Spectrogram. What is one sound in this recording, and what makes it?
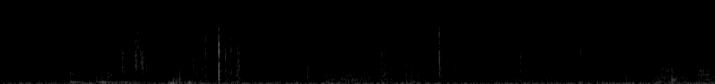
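Footsteps walk across a hard floor in a quiet, echoing room.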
